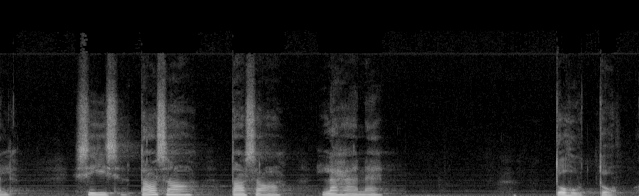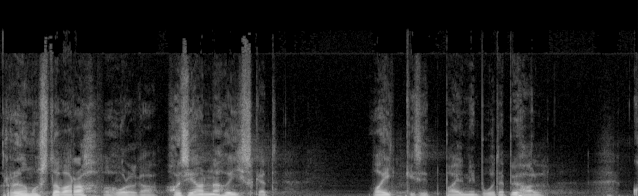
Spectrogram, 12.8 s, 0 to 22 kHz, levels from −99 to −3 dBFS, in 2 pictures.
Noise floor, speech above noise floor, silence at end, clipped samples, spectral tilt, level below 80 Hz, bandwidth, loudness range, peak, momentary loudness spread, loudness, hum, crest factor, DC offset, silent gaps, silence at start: -67 dBFS; 37 dB; 0 s; under 0.1%; -5.5 dB/octave; -56 dBFS; 18 kHz; 9 LU; -8 dBFS; 14 LU; -31 LUFS; none; 22 dB; under 0.1%; none; 0 s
